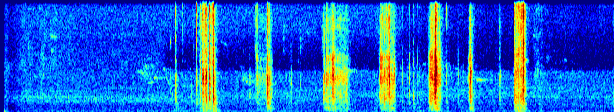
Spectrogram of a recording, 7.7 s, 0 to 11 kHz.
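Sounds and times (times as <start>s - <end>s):
door unlocking: 2.2s - 6.8s.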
